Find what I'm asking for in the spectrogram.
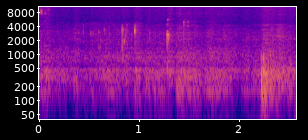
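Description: Someone takes a quiet sip of a drink, with soft wet mouth clicks and a small gulp near the end, against a faint background hiss.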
